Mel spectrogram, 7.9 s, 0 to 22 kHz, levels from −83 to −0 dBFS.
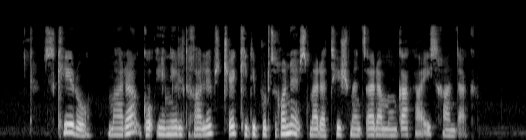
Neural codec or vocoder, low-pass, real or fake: none; 9.9 kHz; real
